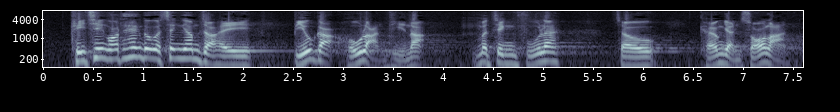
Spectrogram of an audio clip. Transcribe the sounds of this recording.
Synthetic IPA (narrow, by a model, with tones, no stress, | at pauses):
kʰe˨˩jt͡sʰiː˨˧ŋɔː˨˧t̪ʰɛː˥ŋt̪̬o˨˥wkɛ˧sɪ˥ŋjɐ˥mt͡sɐ˨wɦɐ˨jpiː˨˥wkaː˧k̚ho˨˥wla̰ː˨˩nt̪ʰiː˨˩nlaː˧˨˥ | mɐ˨t͡sɪ˧ŋfuː˨˥lɛː˥ | t͡sɐ˨w | kʰœː˨˩ŋjɐ˨˩nsɔː˨˥la̰ː˨˩n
